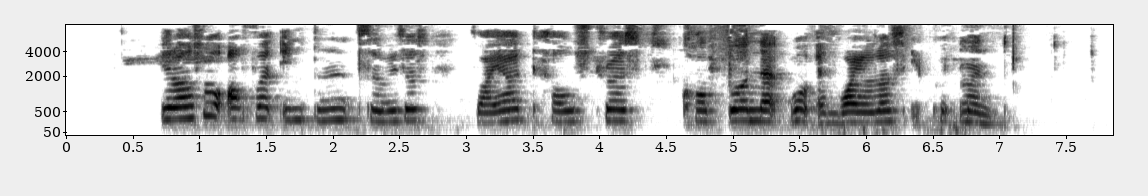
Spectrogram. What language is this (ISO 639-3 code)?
eng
